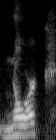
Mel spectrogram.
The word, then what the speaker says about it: Newark: But as many Italian-Americans did over the years, they would start out in Newark, or as the locals pronounce it, Norc, like NK Norc.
